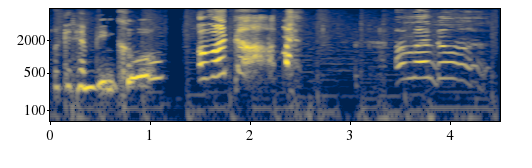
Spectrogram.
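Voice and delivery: high-pitched swooning squeal; gushing fangirls. Acted. Fans swoon over a character being cool, squealing. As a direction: squeal over him, hammed up. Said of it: "we're like".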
